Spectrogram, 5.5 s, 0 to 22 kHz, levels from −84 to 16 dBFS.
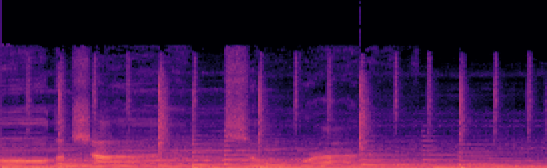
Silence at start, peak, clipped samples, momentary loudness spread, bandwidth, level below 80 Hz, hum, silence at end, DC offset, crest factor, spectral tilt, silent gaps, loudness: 0 s; 0 dBFS; under 0.1%; 8 LU; 16.5 kHz; -30 dBFS; none; 0 s; under 0.1%; 18 dB; -5 dB/octave; none; -18 LUFS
